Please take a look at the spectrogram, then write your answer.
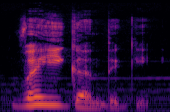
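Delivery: ordinary delivery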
